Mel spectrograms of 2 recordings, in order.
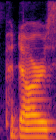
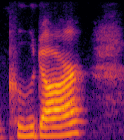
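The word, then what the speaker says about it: Pa'Dar: I think it's hilarious that Garrick mispronounces Padar's name and calls him Pudar.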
